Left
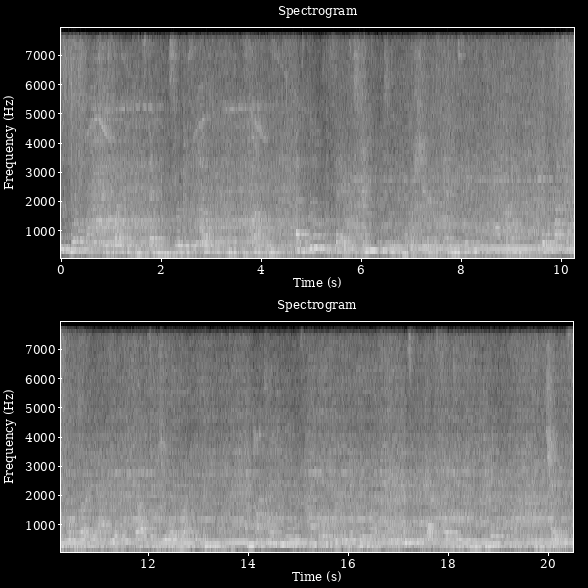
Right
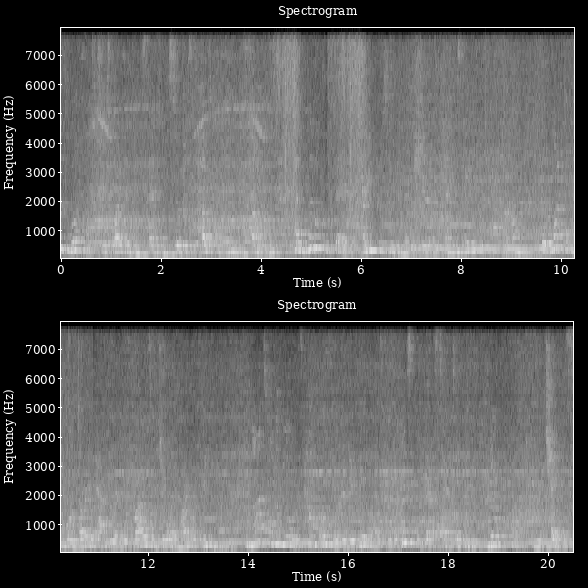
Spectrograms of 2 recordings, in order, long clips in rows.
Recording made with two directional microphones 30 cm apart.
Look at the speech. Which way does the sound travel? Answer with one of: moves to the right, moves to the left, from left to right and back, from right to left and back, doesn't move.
doesn't move.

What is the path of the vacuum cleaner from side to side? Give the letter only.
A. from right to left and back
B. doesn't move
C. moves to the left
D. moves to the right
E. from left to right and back
E.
